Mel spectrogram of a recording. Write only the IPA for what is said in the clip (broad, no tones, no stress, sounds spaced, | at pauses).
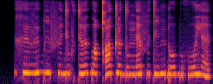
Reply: x y v y b i f y d y xʷ t ø ɠ o qʼ o t ɳ ɵ d o ŋ ɛ f i t i ŋ ɗ o b ɵ xʷ o j ɛ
